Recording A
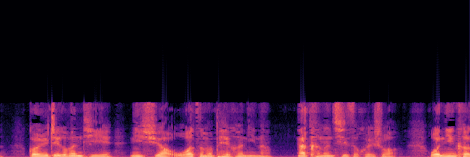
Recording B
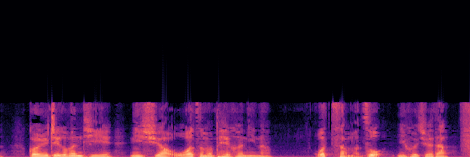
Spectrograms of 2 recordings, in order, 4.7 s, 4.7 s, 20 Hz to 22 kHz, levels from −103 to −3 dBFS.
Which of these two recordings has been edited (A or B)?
A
